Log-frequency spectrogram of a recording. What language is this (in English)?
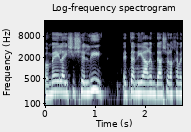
Hebrew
